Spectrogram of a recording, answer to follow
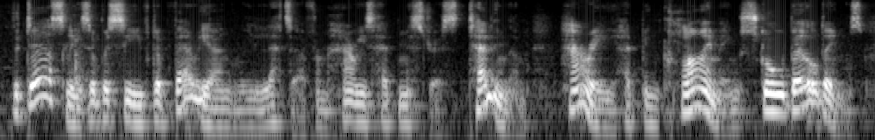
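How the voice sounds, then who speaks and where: A man's voice: lowish voice, dark tone, slightly rough. A man in his thirties with a British accent, reading a storybook aloud in a small room. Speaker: reader.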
